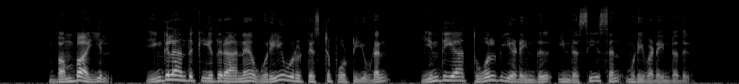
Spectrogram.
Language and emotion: Tamil, neutral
